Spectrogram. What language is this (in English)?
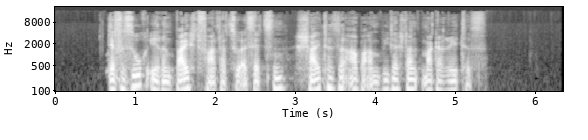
German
